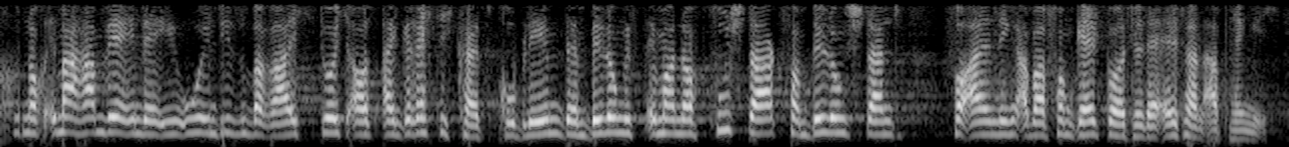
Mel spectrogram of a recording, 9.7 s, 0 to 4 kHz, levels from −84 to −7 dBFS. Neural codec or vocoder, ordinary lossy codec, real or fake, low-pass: none; none; real; 3.6 kHz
